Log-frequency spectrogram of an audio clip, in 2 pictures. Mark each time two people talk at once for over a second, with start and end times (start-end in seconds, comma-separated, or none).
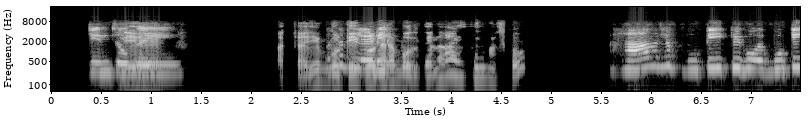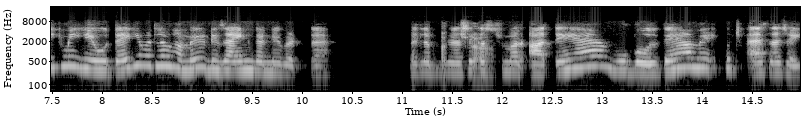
none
